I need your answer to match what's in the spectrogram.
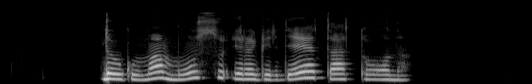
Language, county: Lithuanian, Vilnius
